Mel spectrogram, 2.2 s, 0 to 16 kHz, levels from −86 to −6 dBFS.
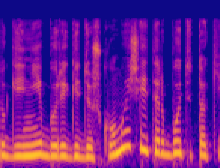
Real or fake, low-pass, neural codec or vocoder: real; 10.8 kHz; none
